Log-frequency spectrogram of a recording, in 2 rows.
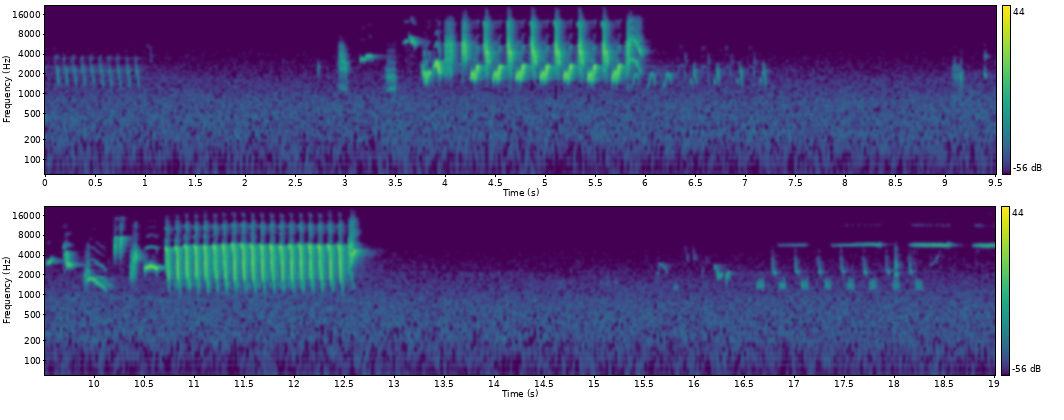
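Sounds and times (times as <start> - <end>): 
common nightingale Luscinia megarhynchos singing: 0.0 - 1.1, 2.7 - 7.3, 9.1 - 12.8, 15.6 - 18.9.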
